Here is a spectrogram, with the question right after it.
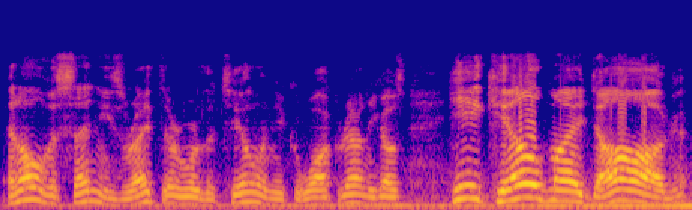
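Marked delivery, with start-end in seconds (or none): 3.7-5.7 retold yell, loud and drawn out; upset outburst. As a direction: imitate a high, slow holler of protest. Retelling an upset man's outburst.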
